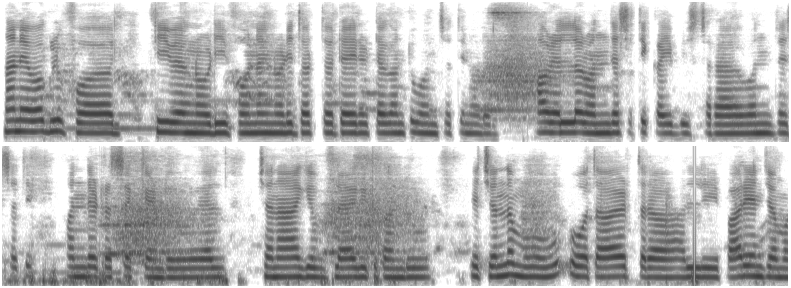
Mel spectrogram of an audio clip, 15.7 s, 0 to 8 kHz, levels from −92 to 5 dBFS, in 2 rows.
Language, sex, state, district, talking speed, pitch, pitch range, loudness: Kannada, female, Karnataka, Bellary, 140 wpm, 205 Hz, 195-210 Hz, -24 LUFS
